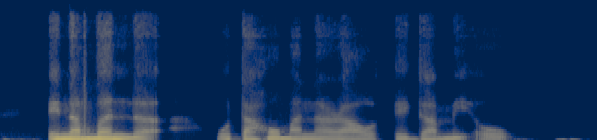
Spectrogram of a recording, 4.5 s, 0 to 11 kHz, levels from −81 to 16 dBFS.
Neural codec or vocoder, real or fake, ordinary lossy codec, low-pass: codec, 24 kHz, 0.9 kbps, WavTokenizer, large speech release; fake; Opus, 24 kbps; 9.9 kHz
